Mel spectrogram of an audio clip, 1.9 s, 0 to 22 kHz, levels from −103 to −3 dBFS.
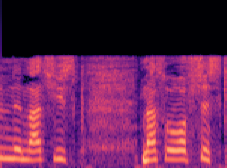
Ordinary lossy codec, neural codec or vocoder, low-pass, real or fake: none; codec, 16 kHz, 8 kbps, FreqCodec, larger model; 5.4 kHz; fake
